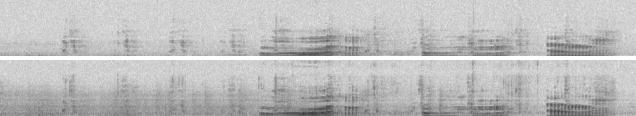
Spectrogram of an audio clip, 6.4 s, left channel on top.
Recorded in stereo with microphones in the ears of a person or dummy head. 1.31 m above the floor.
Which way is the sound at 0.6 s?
50° right (ahead or behind).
